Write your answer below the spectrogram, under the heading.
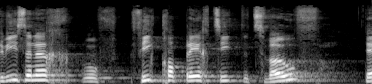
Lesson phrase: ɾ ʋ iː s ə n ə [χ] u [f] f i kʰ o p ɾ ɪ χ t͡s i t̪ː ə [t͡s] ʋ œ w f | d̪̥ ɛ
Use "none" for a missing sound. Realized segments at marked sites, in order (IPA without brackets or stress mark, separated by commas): χ, f, t͡s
